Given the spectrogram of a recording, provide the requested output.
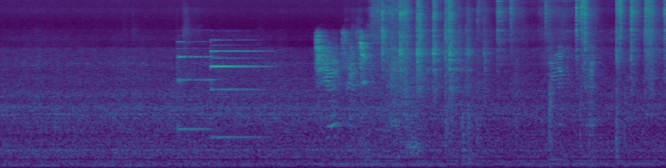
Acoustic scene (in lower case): elevator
